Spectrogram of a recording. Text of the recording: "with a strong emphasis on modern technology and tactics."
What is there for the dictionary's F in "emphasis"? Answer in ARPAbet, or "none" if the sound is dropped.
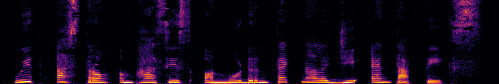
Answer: P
